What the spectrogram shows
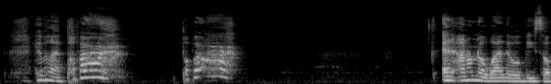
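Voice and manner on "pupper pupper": very high, acted-out screaming. You act out how he would say her name wrong, imitating him screaming a name. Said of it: "when he would scream her name".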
